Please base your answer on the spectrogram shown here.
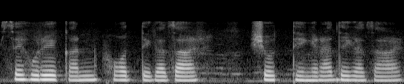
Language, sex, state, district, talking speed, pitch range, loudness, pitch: Chakma, female, Tripura, Unakoti, 150 wpm, 190-210 Hz, -14 LUFS, 195 Hz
